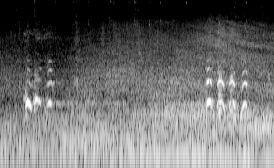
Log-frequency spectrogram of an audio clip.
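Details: Siberian Huskies playing and swimming at a lake in a Colorado dog park during a road trip; two bursts of high, short, yelping barks, about four quick notes each, near the start and near the end, over a steady low rumble.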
